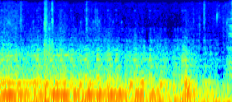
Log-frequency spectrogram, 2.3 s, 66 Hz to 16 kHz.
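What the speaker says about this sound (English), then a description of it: "let me accelerate to 100 and do an emergency brake stop" A 2022 Hyundai Tucson makes an emergency brake stop from speed with ABS engaged, giving a heavy low rumble of tyres and cabin noise that pulses unevenly throughout, heard from inside and with no talking.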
